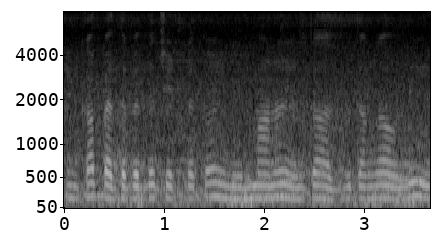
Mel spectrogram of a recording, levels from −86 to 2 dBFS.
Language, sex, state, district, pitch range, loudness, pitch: Telugu, female, Andhra Pradesh, Guntur, 180-195 Hz, -34 LUFS, 185 Hz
